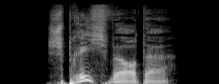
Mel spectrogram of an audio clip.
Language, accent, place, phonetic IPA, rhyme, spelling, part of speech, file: German, Germany, Berlin, [ˈʃpʁɪçˌvœʁtɐ], -ɪçvœʁtɐ, Sprichwörter, noun, De-Sprichwörter.ogg
- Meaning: nominative/accusative/genitive plural of Sprichwort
